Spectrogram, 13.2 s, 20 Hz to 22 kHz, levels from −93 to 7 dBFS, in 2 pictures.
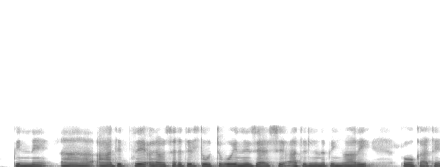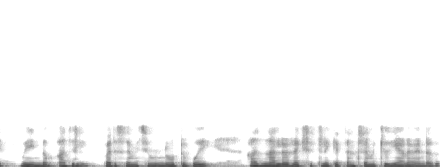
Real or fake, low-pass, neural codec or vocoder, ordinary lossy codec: fake; 5.4 kHz; codec, 24 kHz, 1.2 kbps, DualCodec; none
